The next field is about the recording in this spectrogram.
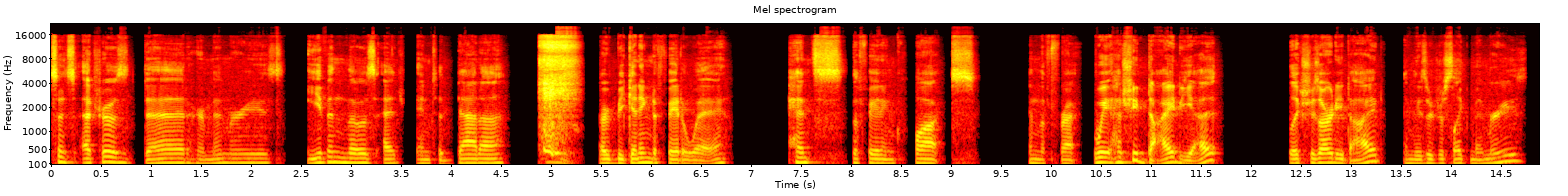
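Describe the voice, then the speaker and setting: A man's voice: medium pitch, a little slow, slight background noise, rough recording. A man streaming a reaction to game cutscenes, chatting casually and thinking aloud with lots of fillers and restarts. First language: English. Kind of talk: casual livestream chat.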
